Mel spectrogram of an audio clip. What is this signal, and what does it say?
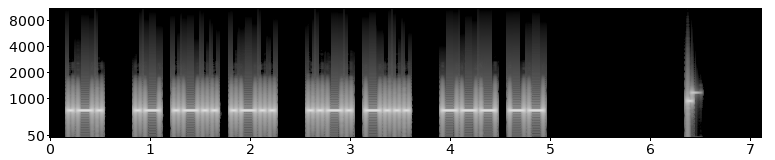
Morse code, heard as a keyed tone, about 25 wpm, 700 Hz. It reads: R ALL FB OM
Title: Common QSO Phrases 25wpm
